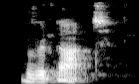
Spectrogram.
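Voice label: "rebut", British English; pronunciations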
